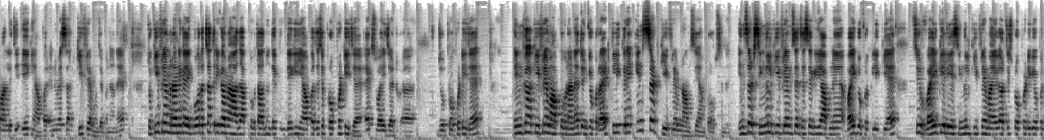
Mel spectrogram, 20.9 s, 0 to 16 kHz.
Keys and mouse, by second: 4.1 middle click, 4.4-8.4 drag, 8.6-11.6 middle drag, 11.6-13.3 right drag, 17.8-19.8 drag.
